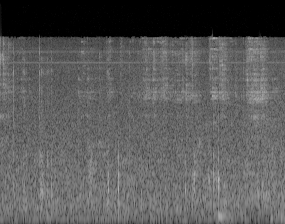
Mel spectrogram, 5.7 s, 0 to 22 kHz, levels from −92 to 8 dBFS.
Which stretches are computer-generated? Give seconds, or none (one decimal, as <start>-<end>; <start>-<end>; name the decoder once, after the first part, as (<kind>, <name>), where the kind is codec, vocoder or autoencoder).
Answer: none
